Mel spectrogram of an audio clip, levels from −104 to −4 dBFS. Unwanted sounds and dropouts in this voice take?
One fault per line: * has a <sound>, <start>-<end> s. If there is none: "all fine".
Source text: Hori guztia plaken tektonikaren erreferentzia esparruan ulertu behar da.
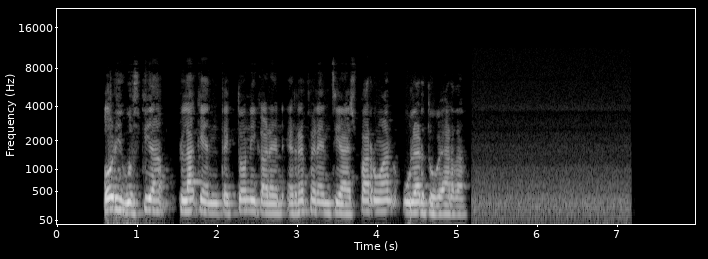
all fine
